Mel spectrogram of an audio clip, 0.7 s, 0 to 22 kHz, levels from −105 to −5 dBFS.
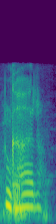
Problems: constant background noise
